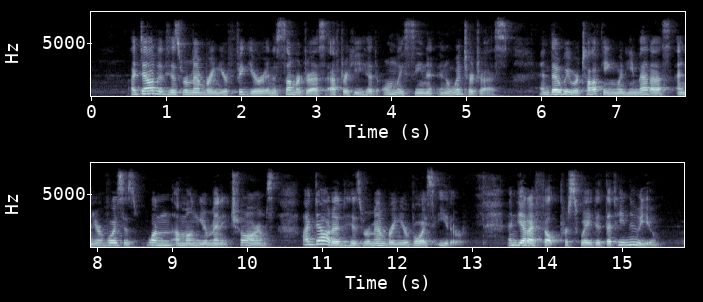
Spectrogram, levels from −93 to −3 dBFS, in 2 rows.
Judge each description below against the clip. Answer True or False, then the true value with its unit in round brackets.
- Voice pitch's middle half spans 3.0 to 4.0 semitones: True (3.7 semitones)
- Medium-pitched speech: True (180 Hz)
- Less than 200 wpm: False (205 wpm)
